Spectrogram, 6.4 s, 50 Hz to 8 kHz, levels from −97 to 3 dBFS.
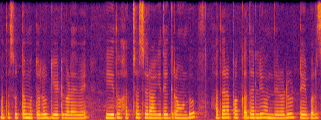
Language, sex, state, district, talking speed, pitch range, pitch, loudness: Kannada, female, Karnataka, Dharwad, 120 wpm, 220-235 Hz, 225 Hz, -15 LUFS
